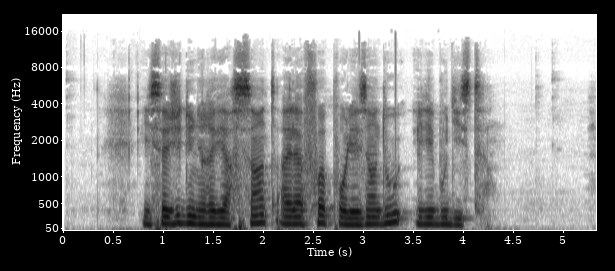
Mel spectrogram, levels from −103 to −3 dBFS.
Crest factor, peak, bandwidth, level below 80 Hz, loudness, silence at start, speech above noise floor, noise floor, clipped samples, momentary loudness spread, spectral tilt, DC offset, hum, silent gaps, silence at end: 14 dB; -2 dBFS; 13 kHz; -38 dBFS; -15 LUFS; 0.6 s; 47 dB; -61 dBFS; under 0.1%; 7 LU; -5 dB/octave; under 0.1%; none; none; 1.05 s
